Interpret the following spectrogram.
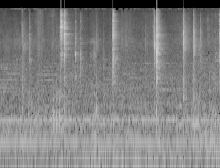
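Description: A door being opened: several sharp metallic clicks and knocks from the knob and latch, the loudest a little past one second and just past three seconds in, over a steady low hum.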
